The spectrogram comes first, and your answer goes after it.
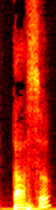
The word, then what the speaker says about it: Tasse: Tasse, on vient de le voir ici, le mot Tasse, il prend le E final. Donc on le prononce, le E final. Tasse, die Tasse, hein, c'est féminin.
